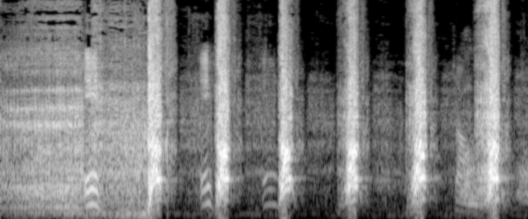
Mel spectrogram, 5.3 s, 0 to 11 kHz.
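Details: At the SPA shelter in Toulouse, April 2014, a fearful female Malinois gives six abrupt barks about every 0.7 seconds, with short high whining tones between them after a murmur of background noise.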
